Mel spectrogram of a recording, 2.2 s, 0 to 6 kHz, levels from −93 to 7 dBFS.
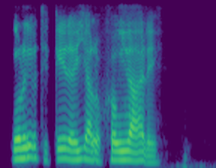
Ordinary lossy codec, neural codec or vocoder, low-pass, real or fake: none; codec, 16 kHz in and 24 kHz out, 0.4 kbps, LongCat-Audio-Codec, four codebook decoder; 5.4 kHz; fake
